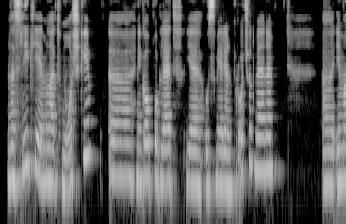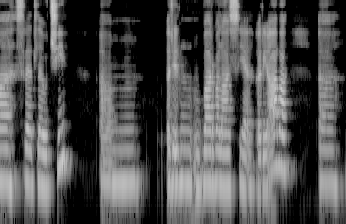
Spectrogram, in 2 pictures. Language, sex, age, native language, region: Slovenian, female, 30-49, Slovenian, Central Slovenia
